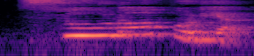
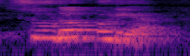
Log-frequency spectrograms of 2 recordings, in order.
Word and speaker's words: pseudopodia: So amoeba is having a appendage, that is pseudopodia. So what do you mean by pseudopodia? So here P is silent. So you need not to pronounce the P, but when you write the spelling you need to add P here.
